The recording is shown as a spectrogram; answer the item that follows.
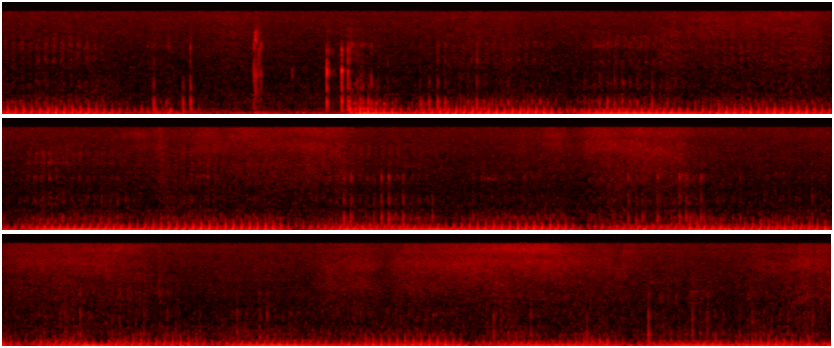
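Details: Pet cat Manis purring for an ASMR recording indoors; low throaty rumble in breathing waves, with a few sharp rustling handling noises near the start.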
